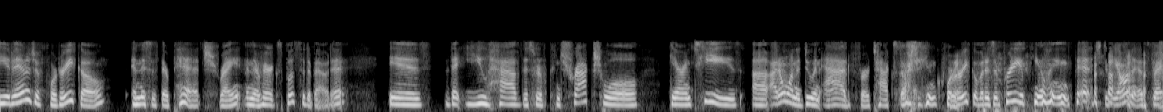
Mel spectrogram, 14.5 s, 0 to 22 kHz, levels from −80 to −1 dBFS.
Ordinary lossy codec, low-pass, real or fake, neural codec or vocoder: AAC, 24 kbps; 5.4 kHz; real; none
